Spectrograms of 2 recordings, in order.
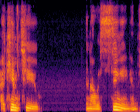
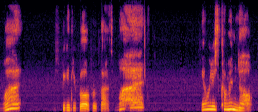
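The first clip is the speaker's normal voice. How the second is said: mock exchange; 7 semitones higher, slower than usual. Arguing through bulletproof glass.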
